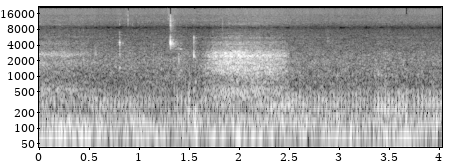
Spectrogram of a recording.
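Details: Two kittens purring together indoors, a steady low rumbling throb that runs through the whole moment, with a few faint clicks and a brief soft hiss partway through.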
